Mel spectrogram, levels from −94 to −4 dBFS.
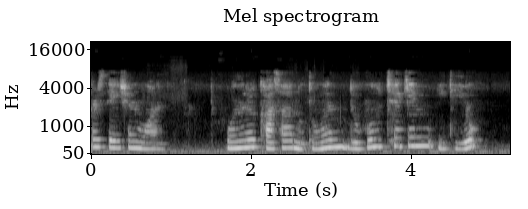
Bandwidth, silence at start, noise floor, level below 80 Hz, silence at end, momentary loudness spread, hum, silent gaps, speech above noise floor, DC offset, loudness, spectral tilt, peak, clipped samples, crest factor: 7.8 kHz; 0 s; -52 dBFS; -60 dBFS; 0.05 s; 6 LU; none; none; 23 dB; under 0.1%; -30 LUFS; -5 dB/octave; -14 dBFS; under 0.1%; 16 dB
